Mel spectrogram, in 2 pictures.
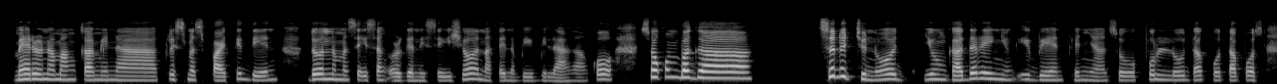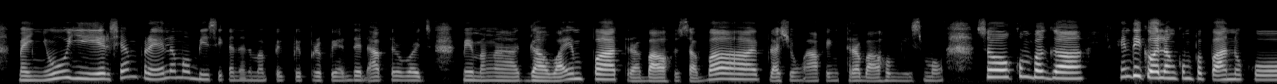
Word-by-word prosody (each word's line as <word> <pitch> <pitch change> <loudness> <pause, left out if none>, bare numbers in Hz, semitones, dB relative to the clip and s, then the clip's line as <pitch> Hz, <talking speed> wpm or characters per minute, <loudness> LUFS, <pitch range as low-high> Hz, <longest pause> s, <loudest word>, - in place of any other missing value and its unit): meron 240 +2 +3
naman 225 -1 -1
kami 205 +1 -1
na 190 -2 -1
Christmas 225 -2 -4
party 185 +7 -1
din, 200 +1 -6 0.3
doon 245 +1 +3
naman 215 -2 -5
sa - - -4
isang 200 +1 -4
organization 180 +6 -4
na - - -4
kinabibilangan 170 -1 -9
ko. 230 -1 -2 0.2
So 335 0 +3
kumbaga, 295 -4 +5 0.7
sunod-sunod 245 - +3 0.2
yung 235 -1 -2
gathering, 245 +3 +2
yung - - -22
event 205 -2 -5
ganyan 190 -2 -8
so 190 -1 -7
full 225 0 -5
load 205 -2 -7
ako 200 -1 -5
tapos 190 +1 -4 0.3
may 195 -1 0
New 245 +11 -2
Year 260 -3 +1
siyempre 310 -8 -3
alam 315 +3 -7
mo 300 - -4
busy 225 -4 -8
ka 190 - -11
na - - -14
naman 185 0 -13
pagpe-prepare 180 0 -12
din, 195 0 -7
afterwards 185 0 -5 0.3
may 195 -1 -2
mga 180 -1 -7
gawain 175 +9 0
pa, 230 -2 +6
trabaho 155 -4 -1
sa 155 -4 -6
bahay, 240 +4 +4
plus 170 -1 -4
yung 185 0 -13
aking 170 +1 -7
trabaho 175 -1 -5
mismo. 170 +1 -13 0.4
So 335 -1 +6
kumbaga, 290 -6 +6 0.4
hindi 380 +3 +5
ko 305 -3 +10
alam 290 -2 +6
kung 280 -3 -6
papaano 230 -2 +2
ko 215 -1 -7
205 Hz, 145 wpm, -24 LUFS, 185-250 Hz, 0.7 s, ko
